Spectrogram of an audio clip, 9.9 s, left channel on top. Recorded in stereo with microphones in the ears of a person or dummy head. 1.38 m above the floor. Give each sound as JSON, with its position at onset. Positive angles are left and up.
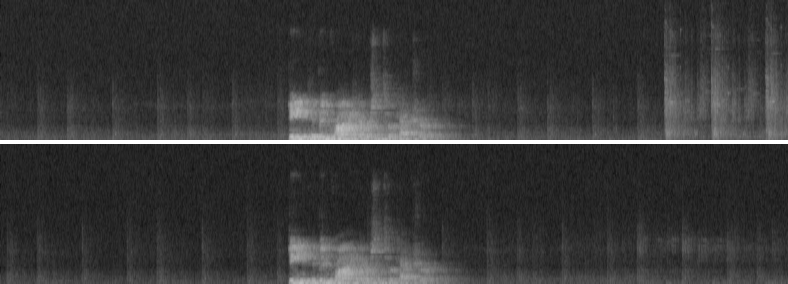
{"t": 3.6, "sound": "a woman speaking", "side_deg": 20, "distance_m": 1.1}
